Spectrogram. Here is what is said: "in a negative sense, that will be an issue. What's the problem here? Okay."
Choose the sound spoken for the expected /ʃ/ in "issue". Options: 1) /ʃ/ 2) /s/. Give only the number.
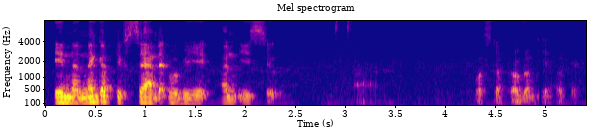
2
